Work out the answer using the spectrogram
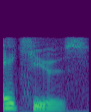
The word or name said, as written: ecus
